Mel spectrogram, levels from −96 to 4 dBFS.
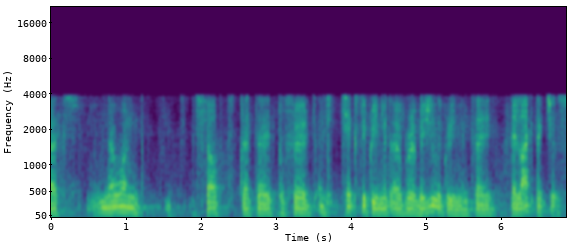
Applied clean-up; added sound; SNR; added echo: neural separator model SepFormer DNS4.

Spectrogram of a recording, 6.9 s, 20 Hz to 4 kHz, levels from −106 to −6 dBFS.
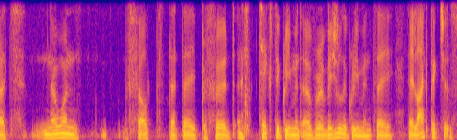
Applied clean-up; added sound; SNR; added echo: none; none; none; none.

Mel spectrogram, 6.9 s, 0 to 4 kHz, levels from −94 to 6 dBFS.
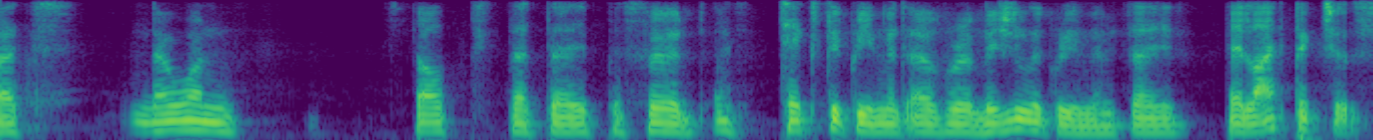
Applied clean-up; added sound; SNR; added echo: neural mask model DeepFilterNet 3.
